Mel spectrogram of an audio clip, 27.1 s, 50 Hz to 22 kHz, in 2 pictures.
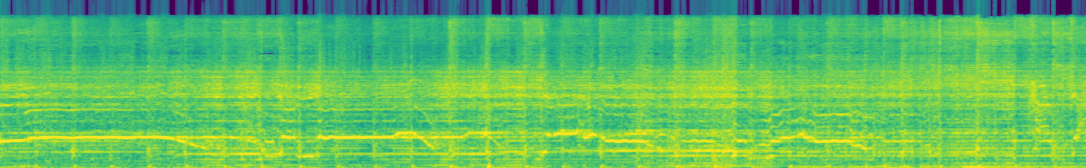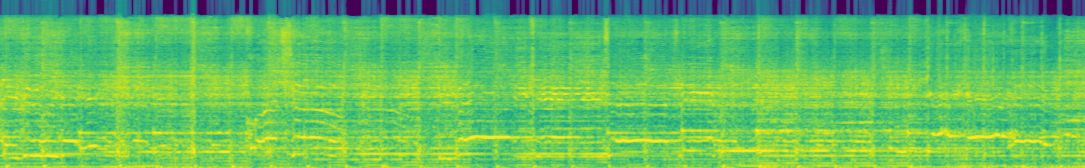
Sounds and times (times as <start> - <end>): Singing: 0.0 - 11.7, 16.6 - 23.1, 24.3 - 27.1
Music: 0.0 - 27.1.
